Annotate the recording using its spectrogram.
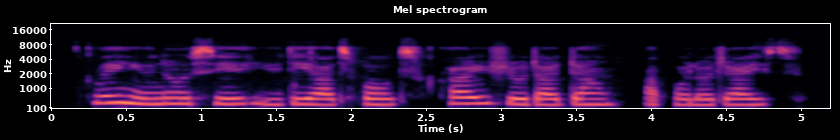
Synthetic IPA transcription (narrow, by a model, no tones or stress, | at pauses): wɛ̃njunosejudeatfɔtkʰaɹiʃodadãʊn | apɔlɔd͡ʒaɪzd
